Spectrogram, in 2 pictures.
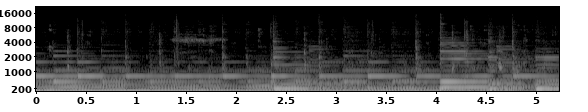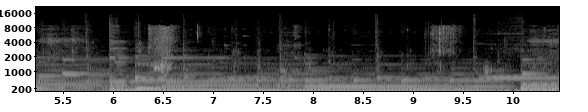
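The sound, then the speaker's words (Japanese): Wet chewing sounds of a person eating breakfast during a live audio stream, with irregular squishy clicks and smacks repeating throughout, heard over a steady low background hum, with no talking. “こんなね、咀嚼音してるライブの方が、すっごい考えてやった音声配信よりも聞かれるっていうね。”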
